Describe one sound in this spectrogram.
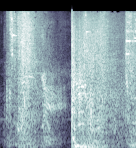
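A magic spell bursts with a whooshing blast.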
